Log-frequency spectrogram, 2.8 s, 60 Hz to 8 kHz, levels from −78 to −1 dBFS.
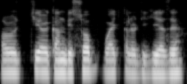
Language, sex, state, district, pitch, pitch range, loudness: Nagamese, male, Nagaland, Kohima, 120 Hz, 115-125 Hz, -17 LUFS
